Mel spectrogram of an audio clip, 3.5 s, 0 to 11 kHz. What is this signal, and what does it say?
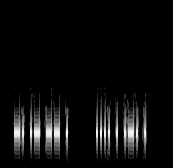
Morse code, heard as a keyed tone, about 30 wpm, 700 Hz. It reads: NAME HERE
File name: UK MASTER QSOs TRAINING / 30WPM / UK MASTER QSOs 0021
